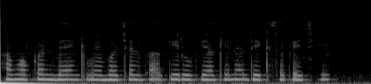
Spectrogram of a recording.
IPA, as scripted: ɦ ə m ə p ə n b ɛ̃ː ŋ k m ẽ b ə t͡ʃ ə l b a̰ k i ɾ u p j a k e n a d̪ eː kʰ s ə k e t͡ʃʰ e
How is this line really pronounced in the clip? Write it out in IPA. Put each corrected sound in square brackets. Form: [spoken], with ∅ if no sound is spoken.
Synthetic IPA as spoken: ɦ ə m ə p ə n b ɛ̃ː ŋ k m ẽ b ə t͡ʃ ə l b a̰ k i ɾ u p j a k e n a d̪ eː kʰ s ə k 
